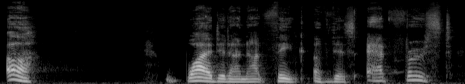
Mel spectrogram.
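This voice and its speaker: A man's voice: mid-range voice, lively intonation, slow. A man voicing an emotional village king in a told folktale, with a theatrical, exclaiming delivery. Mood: hopeful. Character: distraught, dramatic village king, pleading and wailing.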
